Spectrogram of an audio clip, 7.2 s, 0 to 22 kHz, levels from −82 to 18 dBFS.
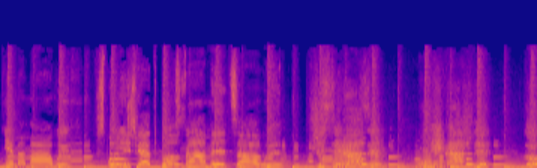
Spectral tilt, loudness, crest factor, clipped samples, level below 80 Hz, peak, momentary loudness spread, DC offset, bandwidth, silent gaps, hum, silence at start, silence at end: -5.5 dB/octave; -13 LUFS; 12 dB; under 0.1%; -22 dBFS; 0 dBFS; 7 LU; under 0.1%; 16.5 kHz; none; none; 0 s; 0 s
